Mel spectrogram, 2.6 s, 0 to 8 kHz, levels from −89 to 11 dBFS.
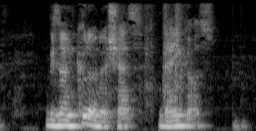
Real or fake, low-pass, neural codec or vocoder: real; 7.2 kHz; none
